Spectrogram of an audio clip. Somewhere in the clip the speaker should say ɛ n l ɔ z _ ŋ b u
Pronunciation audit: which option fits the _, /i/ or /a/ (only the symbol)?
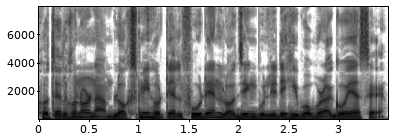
i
